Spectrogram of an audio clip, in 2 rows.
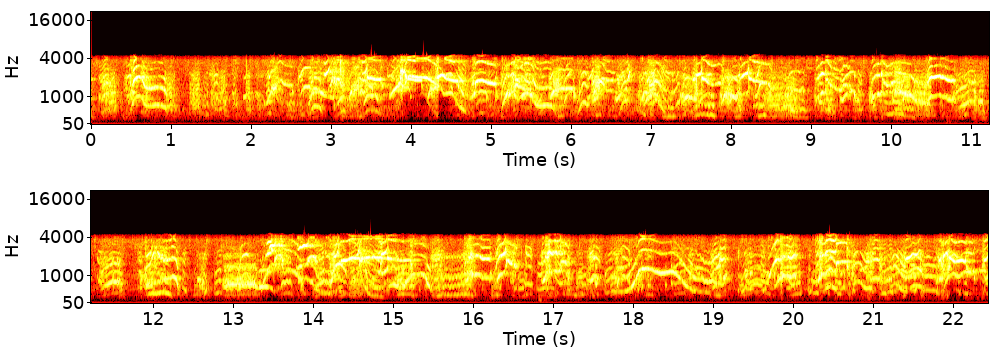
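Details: Puppies aged 11 days, upset after their mother walked out of the whelping box, searching for her; a steady chorus of high wavering cries and squeaks from several pups, barely pausing throughout.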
